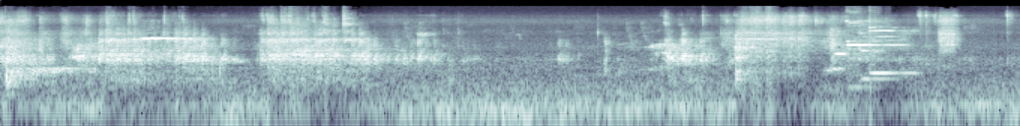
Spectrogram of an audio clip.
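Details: Peach-faced or rosy-faced lovebirds, pet birds playing together, giving dense bursts of harsh, squeaky chatter with short shrill whistled notes in between, loud stretches alternating with quieter moments.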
